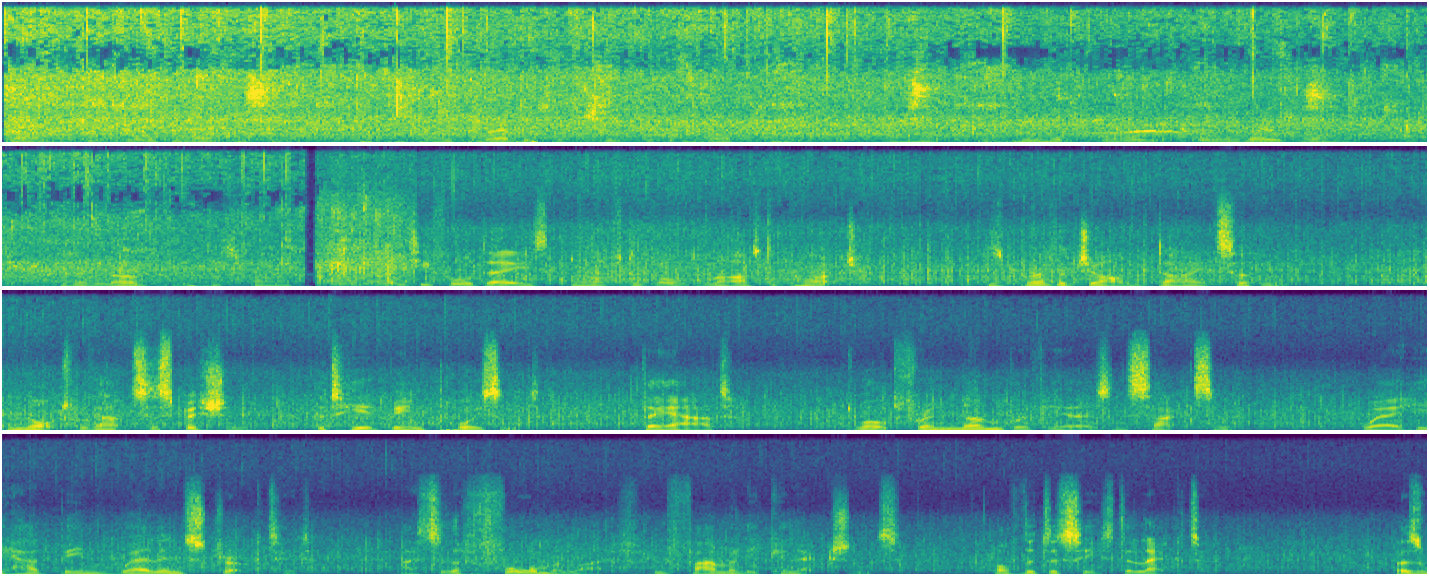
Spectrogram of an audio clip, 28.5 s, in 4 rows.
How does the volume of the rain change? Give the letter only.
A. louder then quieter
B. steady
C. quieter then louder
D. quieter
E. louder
D.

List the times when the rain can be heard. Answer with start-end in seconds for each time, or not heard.
0.0-28.4.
